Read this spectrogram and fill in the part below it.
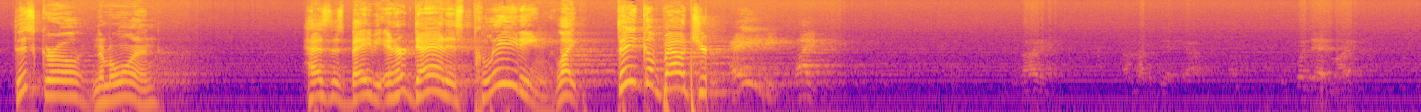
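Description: A man speaks with animation into a microphone, heard through a loudspeaker in a large room.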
